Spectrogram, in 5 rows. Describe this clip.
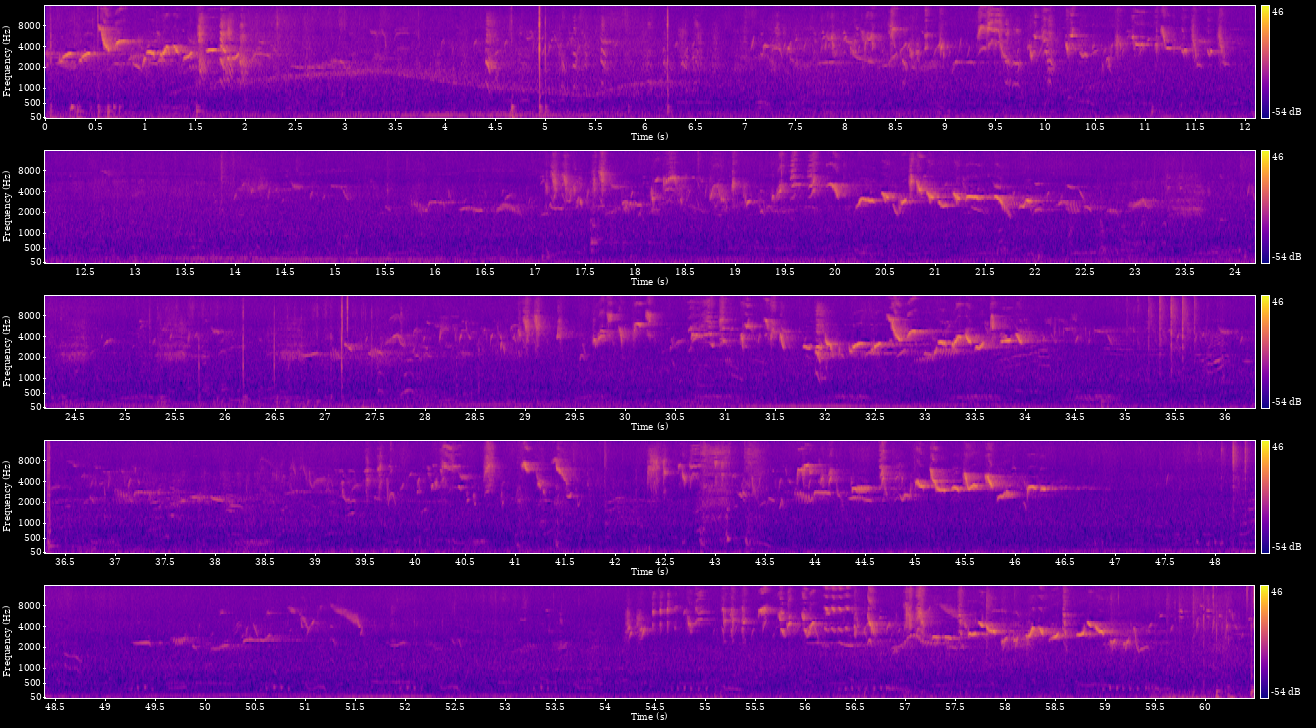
Kapturka w parku
This is common forest bird - Sylvia atricapilla which is singing in the park near the river. It was recorded in Kielce in Poland with Zoom H2N (xy).
ambiance, ambience, ambient, atmosphere, bird, birds, birdsong, cantando, city, field-recording, naturaleza, nature, pajaro, park, relaxing, singing, soundscape, spring, Sylvia-atricapilla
